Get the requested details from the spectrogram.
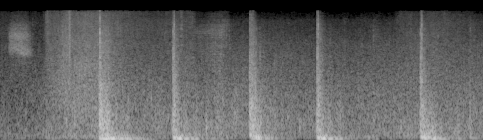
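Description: A hammer knocks on wood in quick, heavy blows.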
